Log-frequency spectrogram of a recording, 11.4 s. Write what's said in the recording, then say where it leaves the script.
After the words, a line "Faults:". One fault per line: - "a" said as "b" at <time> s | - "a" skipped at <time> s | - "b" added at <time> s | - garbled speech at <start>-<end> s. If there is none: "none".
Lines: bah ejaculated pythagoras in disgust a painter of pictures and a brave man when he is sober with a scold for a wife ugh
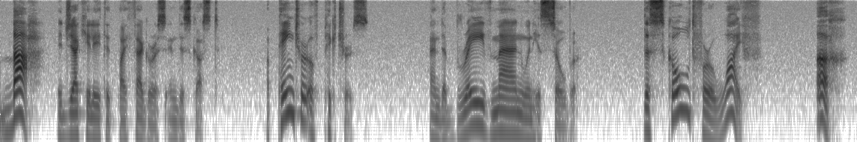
bah ejaculated pythagoras in disgust a painter of pictures and a brave man when is sober a scold for a wife ugh
Faults:
- "he" skipped at 7.1 s
- "with" skipped at 7.7 s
